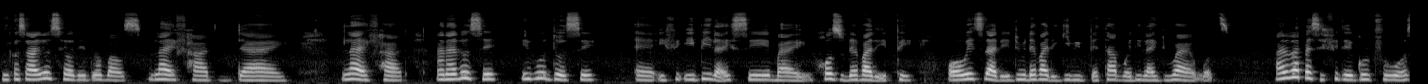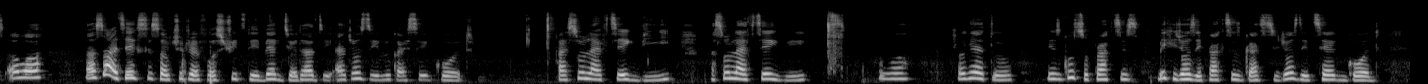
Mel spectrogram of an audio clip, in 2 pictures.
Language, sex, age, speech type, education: Nigerian Pidgin, female, 46-60, spontaneous, tertiary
